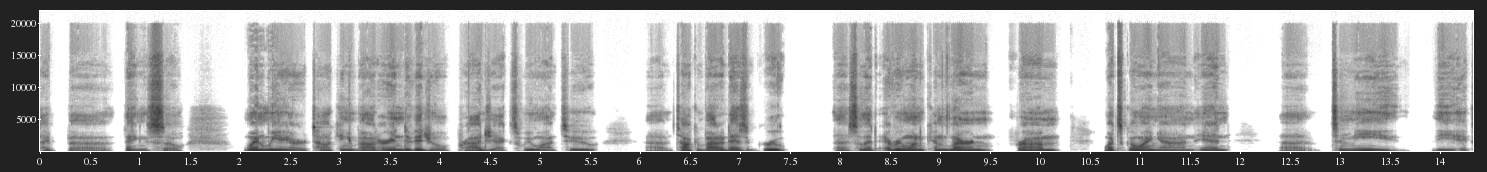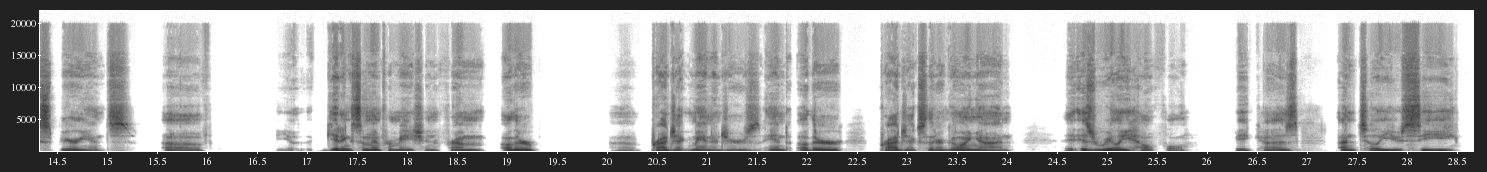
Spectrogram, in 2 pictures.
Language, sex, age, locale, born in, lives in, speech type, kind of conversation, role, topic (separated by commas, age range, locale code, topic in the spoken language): English, male, 50-54, en-US, United States, United States, conversation, podcast, guest, How do you turn setbacks at work into opportunities for growth?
